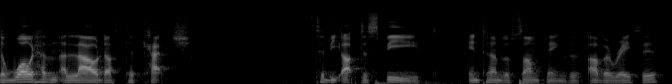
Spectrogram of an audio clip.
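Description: A man with a London accent, fairly low in pitch, fairly slow and fairly even in intonation. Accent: London English (multicultural London). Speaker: therapist and managing director of a mental health organisation. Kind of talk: casual chat.

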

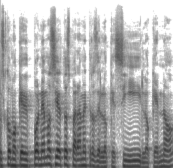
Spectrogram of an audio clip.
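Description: Here a man with an unremarkable speaking voice talks at a fairly slow pace, fairly high in pitch with ordinary variation. The recording is very clean, the background silent. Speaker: podcast host. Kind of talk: casual chat.

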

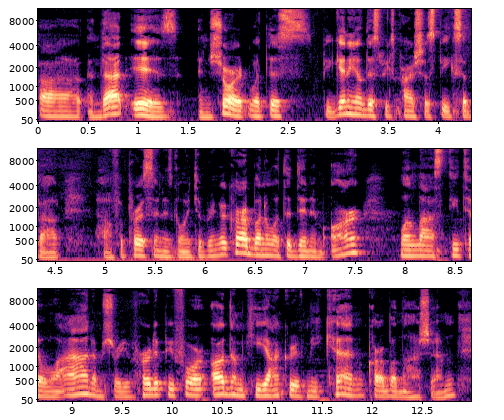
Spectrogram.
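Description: This man's voice sits at a medium pitch and is somewhat breathy. He moves at a moderate pace with ordinary rises and falls in pitch. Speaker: teacher of a children's Torah class. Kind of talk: children's Torah lesson podcast.

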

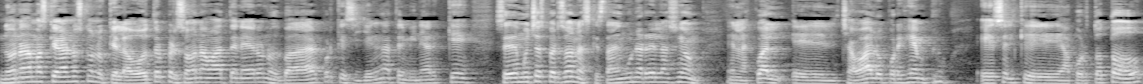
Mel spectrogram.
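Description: With audible room echo and noticeable background noise, a man speaks at a moderate pace in a fairly high pitch with ordinary variation. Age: 20s. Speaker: podcast co-host. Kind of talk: casual chat.

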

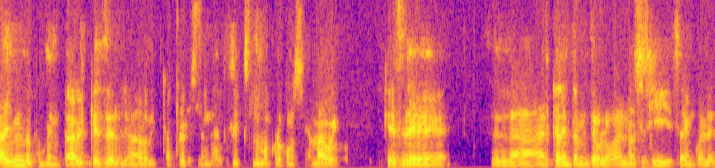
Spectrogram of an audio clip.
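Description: This man talks at a very fast pace and a medium pitch, his loudness swinging widely. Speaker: university student. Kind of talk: casual chat.

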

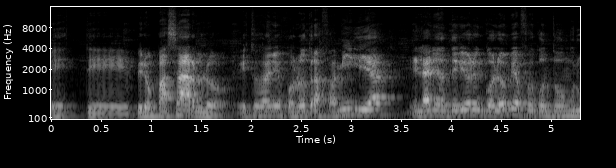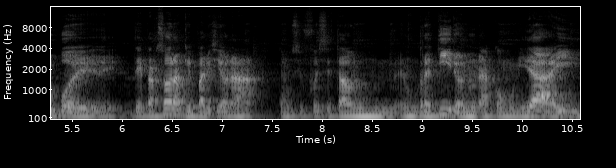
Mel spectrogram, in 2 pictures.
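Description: A man's fairly high voice in a Rioplatense accent, with audible room echo and noticeable background noise. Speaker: podcast co-host. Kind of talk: casual chat.

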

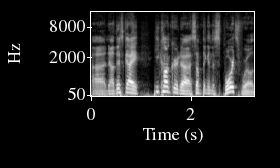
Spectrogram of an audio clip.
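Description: Moderate pace and lively intonation in a very clean recording with a silent background. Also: man. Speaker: comedian. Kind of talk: casual chat. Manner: loud.

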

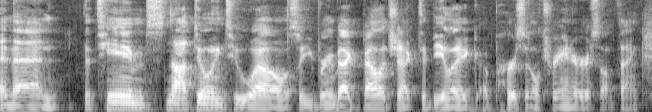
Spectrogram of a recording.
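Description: With a plain, everyday voice, a man talks at a moderate pace, his pitch fairly low and its variation ordinary. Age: 20s. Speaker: sports podcast co-host. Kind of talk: casual chat.

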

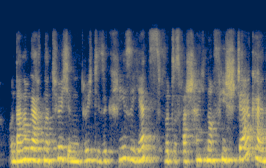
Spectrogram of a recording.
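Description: Against noticeable background noise, a woman speaks fairly quickly at a fairly high pitch. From southern Germany. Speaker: startup founder. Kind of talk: interview.

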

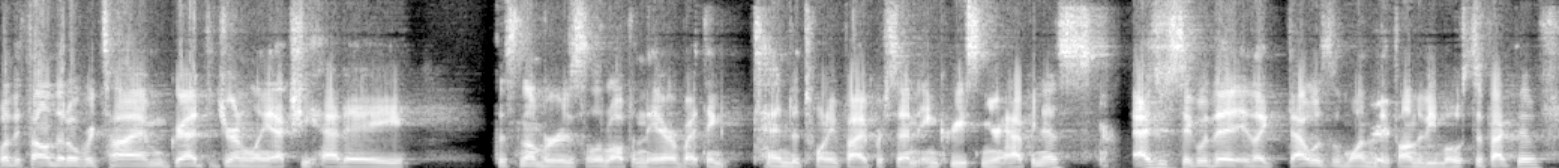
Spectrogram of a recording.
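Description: Speaking very fast in a Midwestern American accent, a man with a fairly low pitch keeps his loudness very even, with ordinary pitch variation. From US Midwest, Michigan. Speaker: app founder. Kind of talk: interview.

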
